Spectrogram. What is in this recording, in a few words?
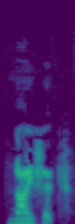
women, finnish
